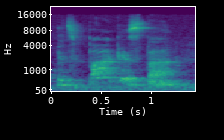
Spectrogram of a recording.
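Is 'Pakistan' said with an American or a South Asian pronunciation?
south asian. Pakistan is said with a South Asian pronunciation. The speaker gives the country's own way of saying its name. The speaker calls it right. "no, actually"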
